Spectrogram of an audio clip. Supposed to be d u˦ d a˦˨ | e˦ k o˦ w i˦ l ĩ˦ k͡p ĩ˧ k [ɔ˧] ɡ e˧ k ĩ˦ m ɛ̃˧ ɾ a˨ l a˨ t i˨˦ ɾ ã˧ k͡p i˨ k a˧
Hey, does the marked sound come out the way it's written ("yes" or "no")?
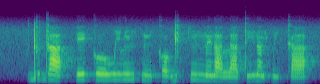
yes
